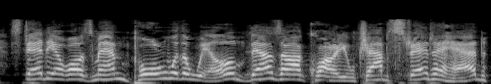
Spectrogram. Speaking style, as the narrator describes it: Brooke was yelling

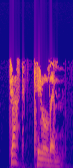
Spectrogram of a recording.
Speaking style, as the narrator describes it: she said sharply

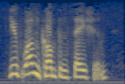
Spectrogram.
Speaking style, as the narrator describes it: laughed Gibson

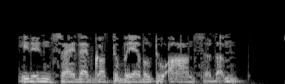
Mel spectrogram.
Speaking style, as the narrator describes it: said Cuddy, grimly

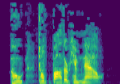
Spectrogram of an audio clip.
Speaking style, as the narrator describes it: said Jean anxiously, and with a little too much haste

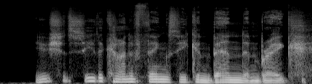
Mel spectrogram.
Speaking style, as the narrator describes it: I said

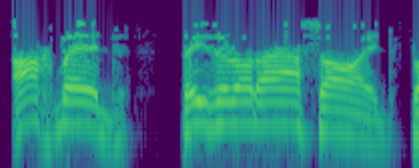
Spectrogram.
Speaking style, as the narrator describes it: Vimes yelled

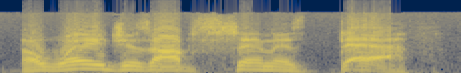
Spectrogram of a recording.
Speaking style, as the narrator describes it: Jeb cried out piously

